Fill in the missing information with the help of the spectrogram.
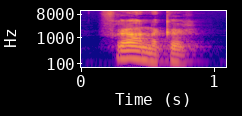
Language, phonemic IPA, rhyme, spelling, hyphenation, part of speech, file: Dutch, /ˈfraː.nə.kər/, -aːnəkər, Franeker, Fra‧ne‧ker, proper noun, Nl-Franeker.ogg
- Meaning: Franeker (a city and former municipality of Waadhoeke, Friesland, Netherlands)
